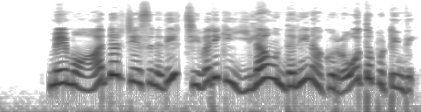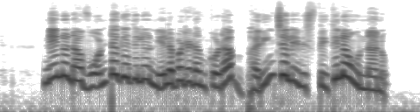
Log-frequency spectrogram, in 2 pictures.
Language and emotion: Telugu, disgusted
